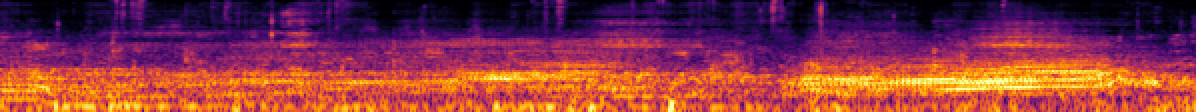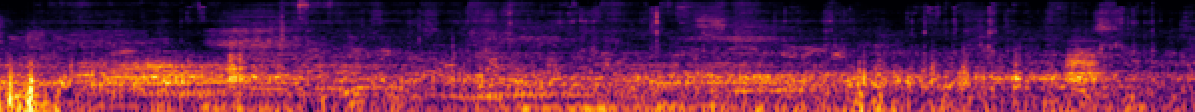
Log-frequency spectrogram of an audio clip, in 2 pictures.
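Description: A Jensen car idles and rumbles close by at Goodwood, a steady low engine drone under excited conversation and background crowd noise.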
